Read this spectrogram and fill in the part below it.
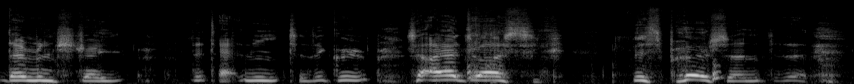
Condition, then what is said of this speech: Cerebral palsy. I think it's really hard for me to say.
